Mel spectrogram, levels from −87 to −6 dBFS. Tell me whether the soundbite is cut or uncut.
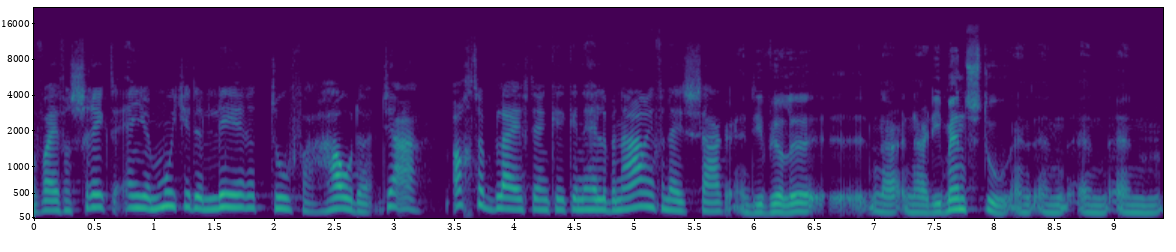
cut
